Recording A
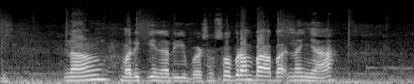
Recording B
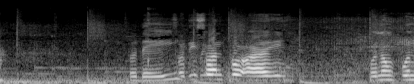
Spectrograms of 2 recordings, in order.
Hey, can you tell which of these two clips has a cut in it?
B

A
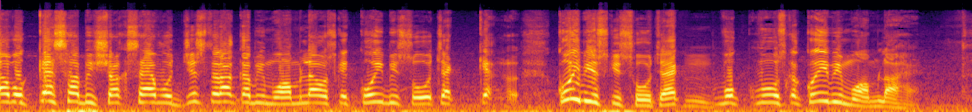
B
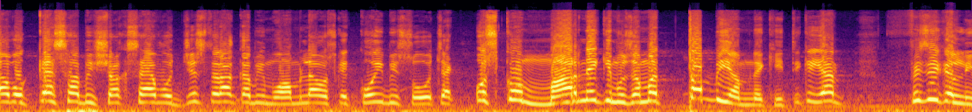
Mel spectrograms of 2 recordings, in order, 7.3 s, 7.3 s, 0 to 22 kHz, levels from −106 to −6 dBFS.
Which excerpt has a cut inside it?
B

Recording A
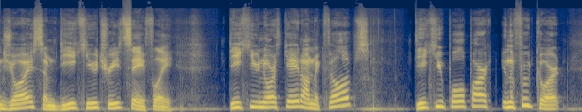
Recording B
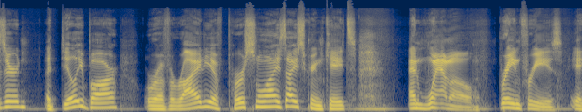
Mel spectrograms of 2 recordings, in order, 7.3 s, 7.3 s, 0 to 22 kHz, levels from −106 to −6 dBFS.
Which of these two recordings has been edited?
A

